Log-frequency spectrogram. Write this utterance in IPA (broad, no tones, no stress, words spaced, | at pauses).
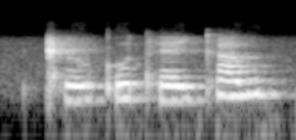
ǁʰɵvkʼo tʰɛi̯kʰaw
